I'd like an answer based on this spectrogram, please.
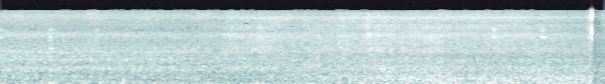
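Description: Ocean surf breaking on a sandy beach, a steady rushing wash of noise. A brief click near the end.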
